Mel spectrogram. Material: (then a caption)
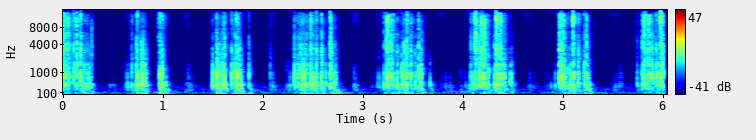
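Cotton canvas. Folded thick beige coarse woven cotton canvas cloth is scratched hard and fast with the natural nails of one hand. Repeated bursts of dry, rough, broadband scratching come at an uneven rhythm, each ending quickly with almost no ring, with quieter rustling between them.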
